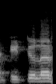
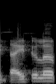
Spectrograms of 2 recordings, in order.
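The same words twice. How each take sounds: First: "titular" said as TIT-ular; titular, first syllable as in "tit". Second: "titular" said as TIE-tular; titular, first syllable rhyming with "tie". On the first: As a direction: say "titular" with a short i. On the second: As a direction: say "titular" with a long i. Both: Shown as a demonstration. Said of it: "should it be titular or titular".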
